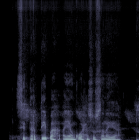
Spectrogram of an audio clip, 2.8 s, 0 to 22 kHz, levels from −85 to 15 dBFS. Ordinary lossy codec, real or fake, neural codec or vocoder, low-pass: none; fake; vocoder, 44.1 kHz, 128 mel bands every 256 samples, BigVGAN v2; none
